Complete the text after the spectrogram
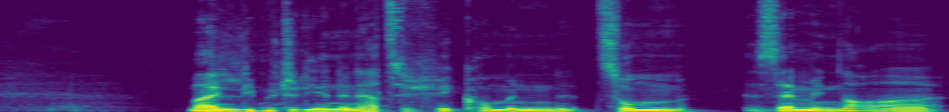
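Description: A man speaks calmly and warmly into a nearby microphone.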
